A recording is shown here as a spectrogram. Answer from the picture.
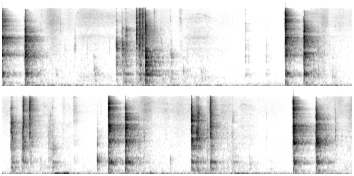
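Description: Ratchet wrench and socket drawing down the steel bearing-cap nuts on a bevel shaft: short bursts of ratchet clicking and metal clinks, about every second or so, as the cap is pulled down onto its shim pack to set the bearing preload.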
